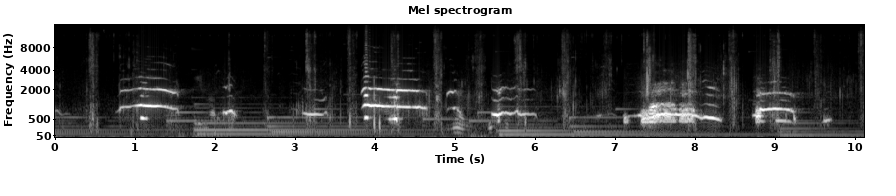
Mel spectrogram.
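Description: A dog giving four high, wavering whining cries over background music with held chords and a steady clicking beat.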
